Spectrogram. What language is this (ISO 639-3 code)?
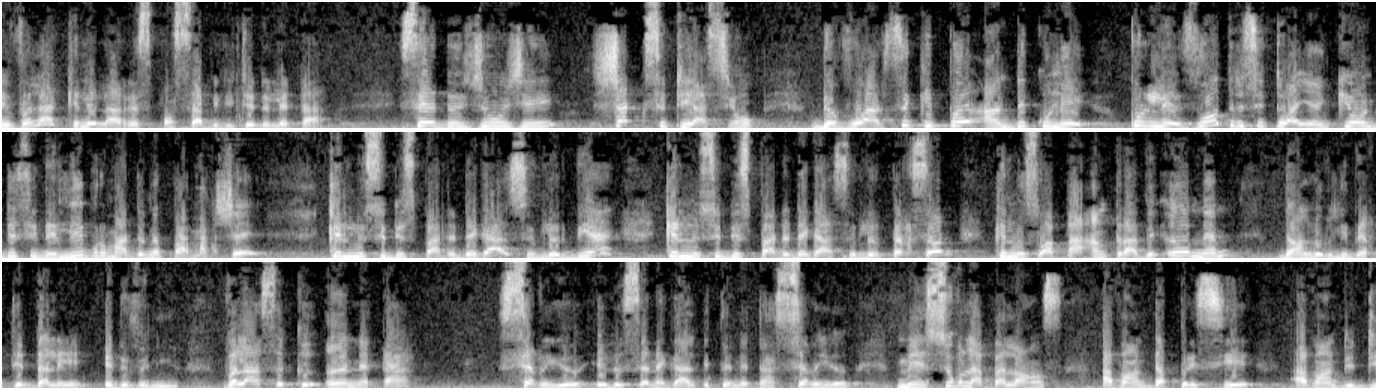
fra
